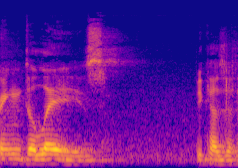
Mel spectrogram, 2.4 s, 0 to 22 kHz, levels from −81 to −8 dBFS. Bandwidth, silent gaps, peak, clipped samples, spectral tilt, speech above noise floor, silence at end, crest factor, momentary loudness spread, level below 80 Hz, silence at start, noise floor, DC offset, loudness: 14.5 kHz; none; -8 dBFS; under 0.1%; -3.5 dB/octave; 25 dB; 0 s; 16 dB; 18 LU; -76 dBFS; 0 s; -48 dBFS; under 0.1%; -23 LUFS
